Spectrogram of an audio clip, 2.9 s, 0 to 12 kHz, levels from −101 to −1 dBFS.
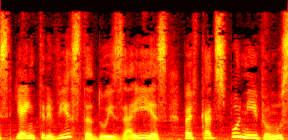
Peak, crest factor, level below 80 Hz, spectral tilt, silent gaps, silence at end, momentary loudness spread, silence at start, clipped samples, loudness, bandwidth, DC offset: -6 dBFS; 14 dB; -50 dBFS; -4.5 dB/octave; none; 0 s; 2 LU; 0 s; under 0.1%; -21 LUFS; 11.5 kHz; under 0.1%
